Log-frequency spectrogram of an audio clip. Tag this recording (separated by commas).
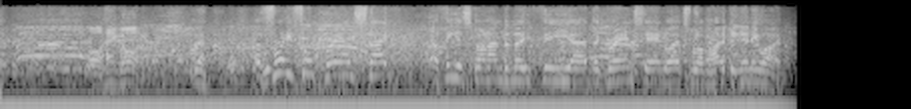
outside, urban or man-made, Speech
